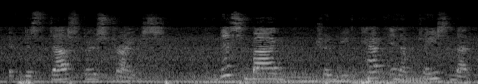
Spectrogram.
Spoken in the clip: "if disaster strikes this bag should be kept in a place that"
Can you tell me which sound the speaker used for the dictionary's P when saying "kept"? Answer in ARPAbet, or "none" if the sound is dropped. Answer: P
